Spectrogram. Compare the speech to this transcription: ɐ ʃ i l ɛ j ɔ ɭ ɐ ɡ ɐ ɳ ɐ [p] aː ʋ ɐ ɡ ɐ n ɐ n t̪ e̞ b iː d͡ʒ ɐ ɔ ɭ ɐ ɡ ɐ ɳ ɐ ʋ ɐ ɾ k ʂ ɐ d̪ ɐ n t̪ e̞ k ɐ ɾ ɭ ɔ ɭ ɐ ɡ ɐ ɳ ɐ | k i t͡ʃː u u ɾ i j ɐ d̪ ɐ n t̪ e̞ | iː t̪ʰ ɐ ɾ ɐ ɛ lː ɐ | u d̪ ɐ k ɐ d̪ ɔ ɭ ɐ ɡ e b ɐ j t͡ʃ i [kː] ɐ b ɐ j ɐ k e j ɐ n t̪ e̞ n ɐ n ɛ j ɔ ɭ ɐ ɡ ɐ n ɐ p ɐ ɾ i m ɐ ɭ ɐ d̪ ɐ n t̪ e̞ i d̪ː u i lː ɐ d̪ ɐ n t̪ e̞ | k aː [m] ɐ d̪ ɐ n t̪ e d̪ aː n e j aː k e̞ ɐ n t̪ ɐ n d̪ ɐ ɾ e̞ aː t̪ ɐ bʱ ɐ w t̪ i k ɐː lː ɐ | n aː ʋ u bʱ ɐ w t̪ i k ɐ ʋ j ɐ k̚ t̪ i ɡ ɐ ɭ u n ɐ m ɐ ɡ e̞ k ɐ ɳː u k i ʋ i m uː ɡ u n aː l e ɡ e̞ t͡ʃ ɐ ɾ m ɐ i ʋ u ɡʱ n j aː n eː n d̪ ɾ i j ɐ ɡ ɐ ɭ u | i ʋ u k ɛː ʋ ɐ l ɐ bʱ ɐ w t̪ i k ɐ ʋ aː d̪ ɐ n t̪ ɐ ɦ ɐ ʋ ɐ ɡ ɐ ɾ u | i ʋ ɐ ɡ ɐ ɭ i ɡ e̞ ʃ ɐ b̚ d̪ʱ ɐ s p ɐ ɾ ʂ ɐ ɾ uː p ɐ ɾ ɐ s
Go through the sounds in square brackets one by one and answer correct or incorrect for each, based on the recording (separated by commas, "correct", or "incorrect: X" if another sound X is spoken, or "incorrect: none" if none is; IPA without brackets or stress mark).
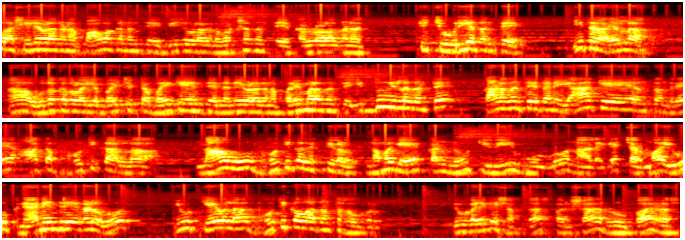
correct, incorrect: ʈː, incorrect: ɳ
